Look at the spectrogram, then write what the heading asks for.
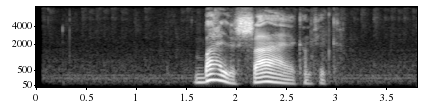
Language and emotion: Russian, positive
